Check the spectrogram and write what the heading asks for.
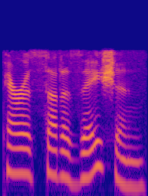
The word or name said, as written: parasitization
